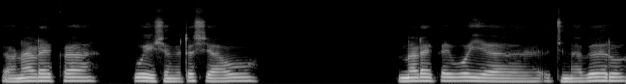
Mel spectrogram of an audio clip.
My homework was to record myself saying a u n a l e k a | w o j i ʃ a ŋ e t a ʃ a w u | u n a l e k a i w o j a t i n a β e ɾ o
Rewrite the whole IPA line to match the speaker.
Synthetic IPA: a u n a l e k a | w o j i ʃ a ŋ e t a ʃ a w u | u n a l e k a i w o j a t i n a β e ɾ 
